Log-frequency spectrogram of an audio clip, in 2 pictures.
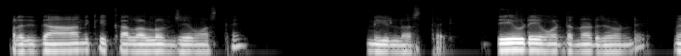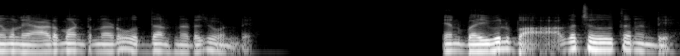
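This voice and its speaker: A man's voice: mid-range voice, mellow, highs cut off. A man preaching a live-recorded church sermon, asking the congregation questions and reading scripture with emphasis. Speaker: pastor. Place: church hall.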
